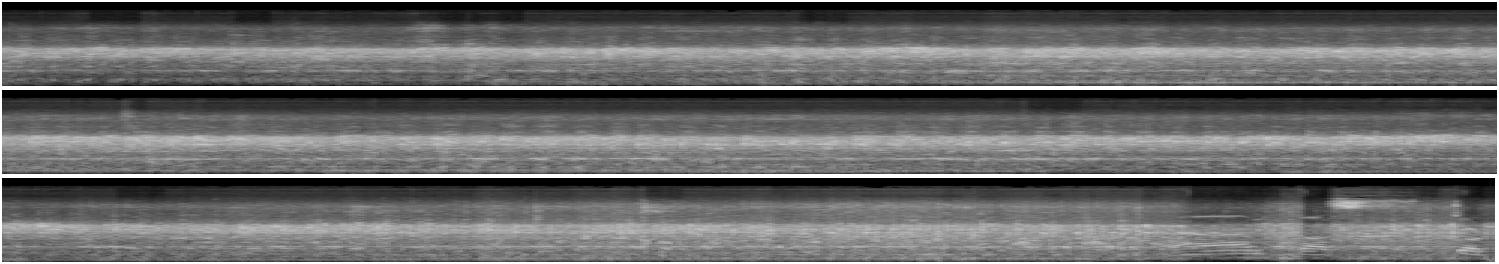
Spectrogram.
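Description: Mahindra jeep's engine running steadily while the jeep is driven out of a garage, an even, unbroken noise with no revving.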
